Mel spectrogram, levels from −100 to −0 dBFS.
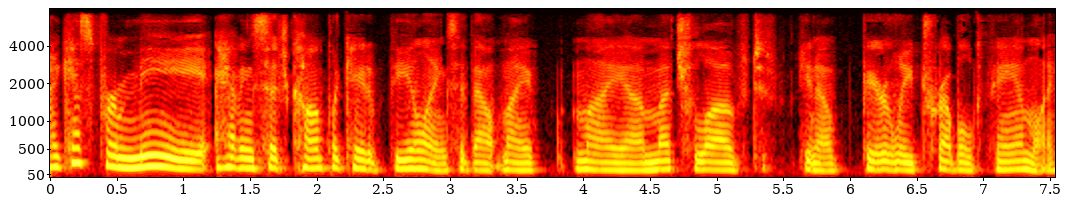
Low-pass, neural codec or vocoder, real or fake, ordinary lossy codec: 7.2 kHz; none; real; AAC, 32 kbps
